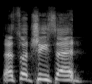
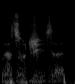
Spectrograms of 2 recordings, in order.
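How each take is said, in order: First: The phrase is said aloud, bigger and louder. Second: The phrase is whispered very quietly. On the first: "is that better? / Yeah, it's bigger" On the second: "I whispered it like really quiet"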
